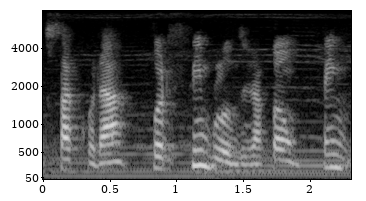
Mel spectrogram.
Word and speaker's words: Sakura: palavras da língua japonesa a pronúncia correta é Sakura como se tivesse um acento agudo no último a palavra sacura e não sacura que por causa das regras da língua portuguesa né Di oxítona paroxítona proparoxítona acaba sendo pronunciada como Sakura mas o correto é Sakura nesse ano de 2024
